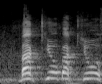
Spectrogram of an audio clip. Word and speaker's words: Bacchio: Bacchio, sorry for pronouncing your name wrong until now. No, Bacchio will spin because I said his name right.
